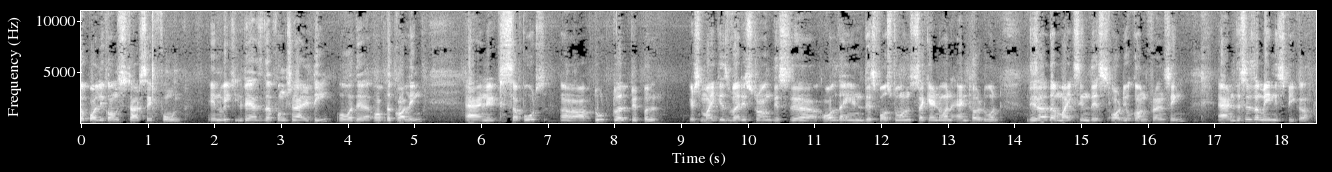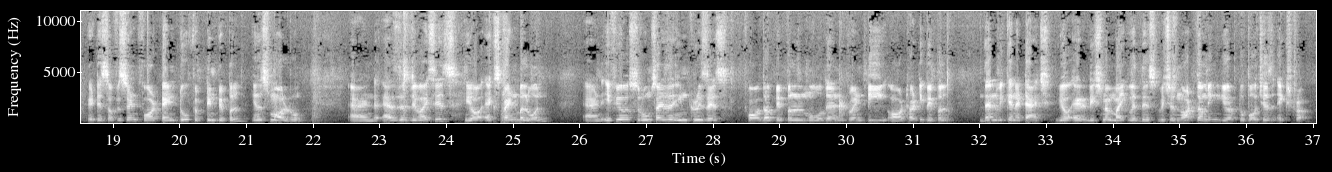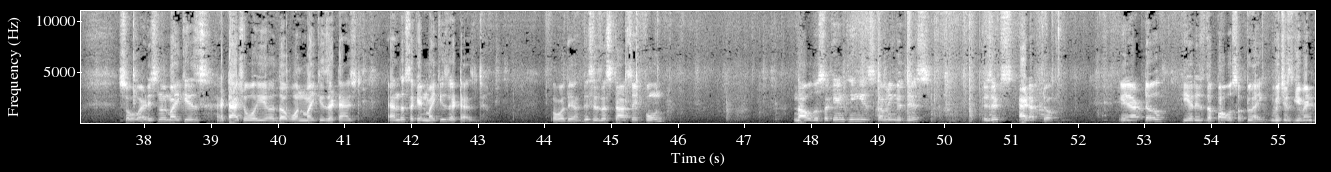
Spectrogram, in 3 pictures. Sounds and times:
Speech: 0:00.0 - 0:05.2, 0:05.8 - 0:37.0, 0:37.6 - 0:43.2, 0:44.0 - 0:45.9, 0:47.7 - 0:49.9, 0:50.5 - 0:51.9, 0:52.6 - 0:55.5.

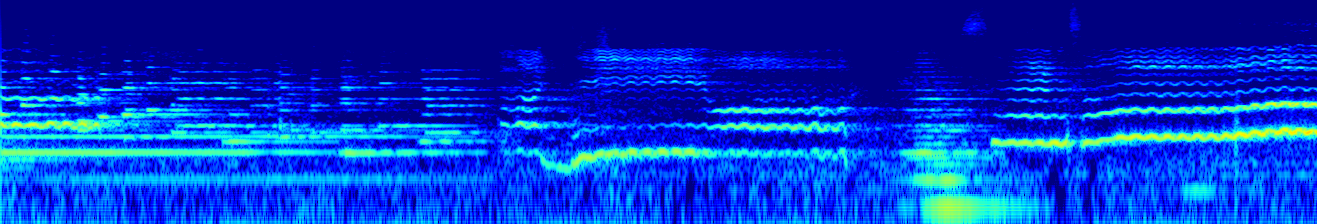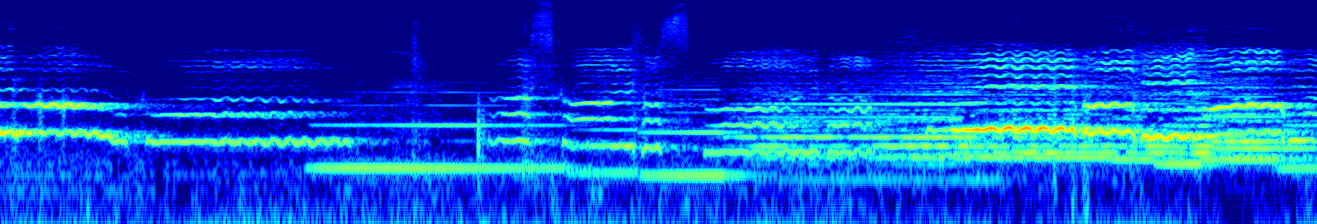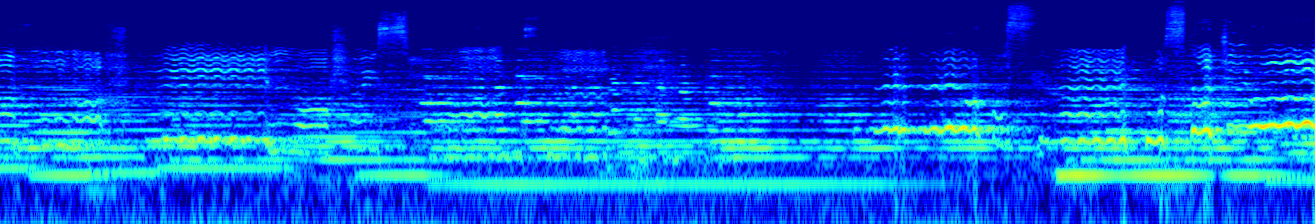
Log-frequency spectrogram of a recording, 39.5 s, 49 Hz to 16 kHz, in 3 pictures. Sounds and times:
Opera: 0:00.0 - 0:39.4.

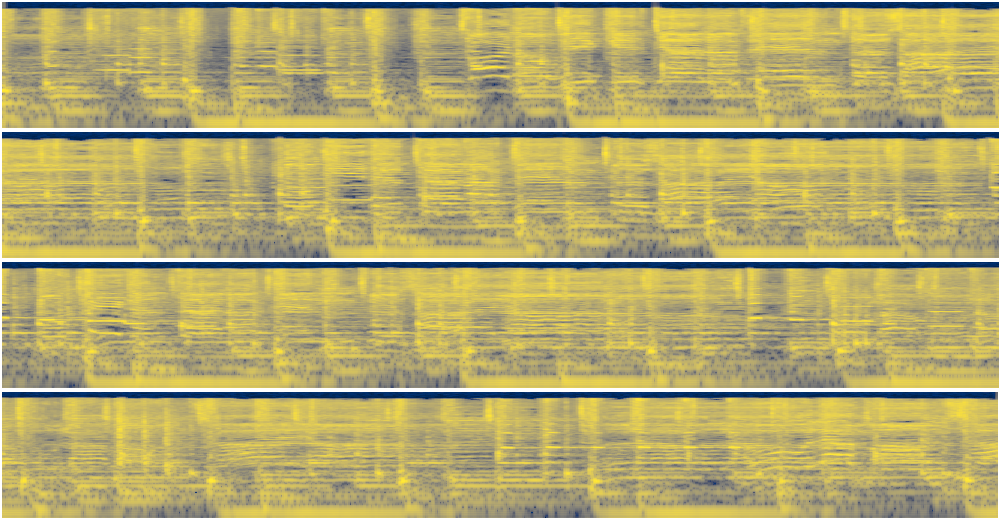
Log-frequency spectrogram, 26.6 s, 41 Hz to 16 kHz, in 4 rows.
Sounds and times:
Music: 0:00.0 - 0:26.5.

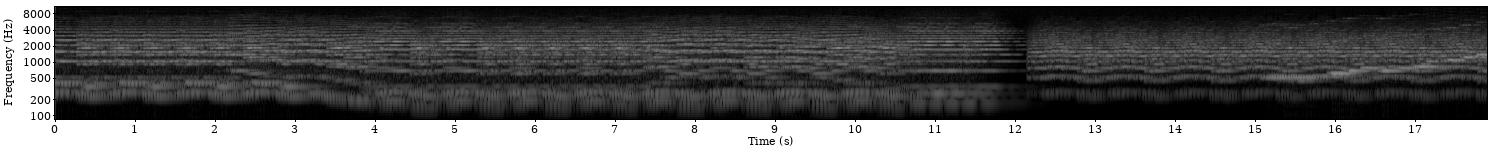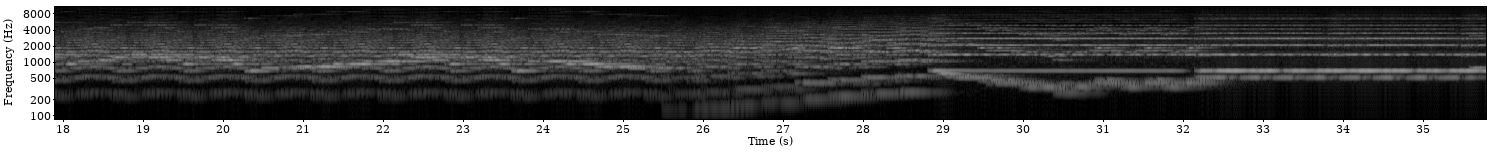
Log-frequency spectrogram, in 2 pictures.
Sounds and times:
Trumpet: 0:12.2 - 0:35.7.

